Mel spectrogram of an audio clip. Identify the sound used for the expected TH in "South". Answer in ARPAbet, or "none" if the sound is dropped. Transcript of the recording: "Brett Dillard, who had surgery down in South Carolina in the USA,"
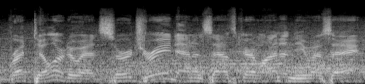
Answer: TH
